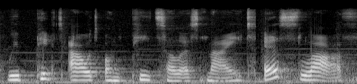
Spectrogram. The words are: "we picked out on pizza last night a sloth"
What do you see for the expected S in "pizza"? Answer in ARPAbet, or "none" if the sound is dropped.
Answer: none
